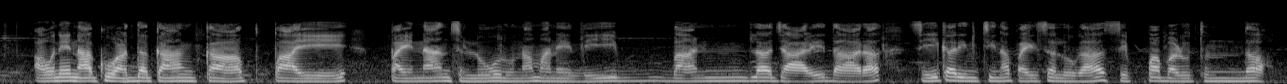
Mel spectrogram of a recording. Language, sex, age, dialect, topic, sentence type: Telugu, male, 51-55, Telangana, banking, statement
